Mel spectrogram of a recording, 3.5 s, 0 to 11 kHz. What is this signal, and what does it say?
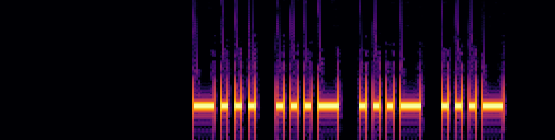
Morse code, heard as a keyed tone, about 28 wpm, 700 Hz. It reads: BVVV
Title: All Cut Numbers - 4-Digit 28wpm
